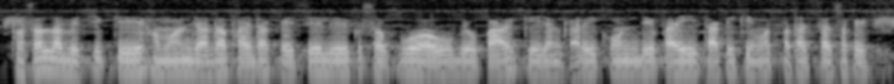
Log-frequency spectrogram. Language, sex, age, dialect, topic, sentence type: Chhattisgarhi, male, 18-24, Eastern, agriculture, question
